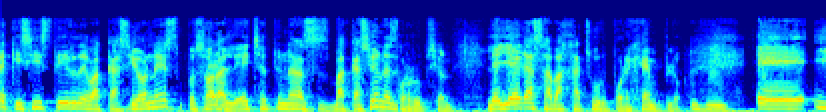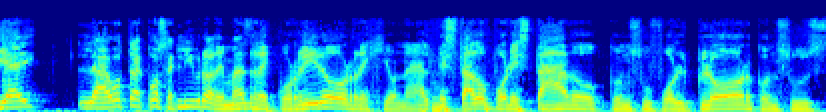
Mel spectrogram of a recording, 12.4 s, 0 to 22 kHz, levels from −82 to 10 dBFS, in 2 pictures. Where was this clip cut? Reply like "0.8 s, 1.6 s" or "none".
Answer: 3.0 s, 4.4 s, 7.5 s, 8.1 s, 9.4 s, 10.7 s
